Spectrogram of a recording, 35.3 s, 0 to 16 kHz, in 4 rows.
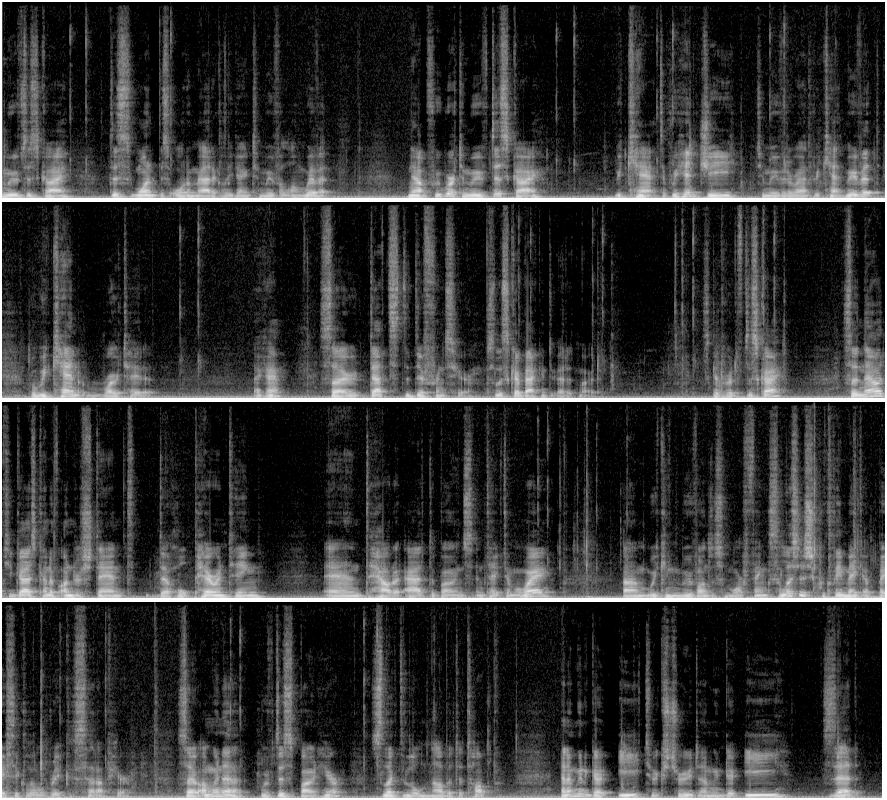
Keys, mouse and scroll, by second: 0.1 g, 0.9 right click, 1.6 click, 4.9 g, 5.7 right click, 6.0 g, 6.7 right click, 6.9 g, 7.9 right click, 9.1 r, 10.8 right click, 14.1-15.7 drag, 15.2 scroll down 1, 15.9 scroll up 1, 16.2 x, 16.9-18.2 scroll down 1, 18.3-22.3 scroll up 1, 23.1 click, 23.3 scroll up 1, 23.6-28.8 shift+middle drag, 24.1-25.6 scroll up 2, 25.6-25.9 scroll down 2, 26.3 scroll up 1, 26.4 alt+a, 28.8 click, 30.1 click, 30.8-35.2 shift+middle drag, 32.7 e.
